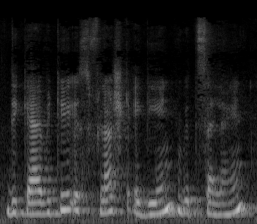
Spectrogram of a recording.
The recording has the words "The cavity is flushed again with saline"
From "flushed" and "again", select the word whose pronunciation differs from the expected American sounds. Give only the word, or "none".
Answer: none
